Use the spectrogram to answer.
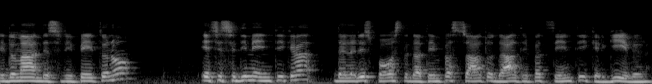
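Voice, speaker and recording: With ordinary pitch variation, a man keeps to a moderate pace. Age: 20s. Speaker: PhD student and patient advocate. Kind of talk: prepared presentation. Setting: remote video link. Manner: formal. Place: home room. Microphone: webcam.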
